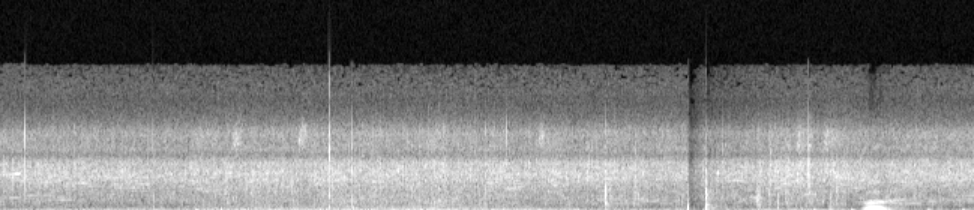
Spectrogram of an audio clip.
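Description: Mountain bike descending a wet dirt trail: wind buffeting the camera microphone over the rattle of the bike and its tyres rolling over the ground, with a sharp knock just before six seconds in.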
